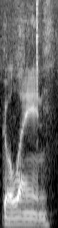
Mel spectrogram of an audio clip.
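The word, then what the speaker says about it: Ghislaine: And then of course there's Galain Max Gain I think it's pronounced Galain uh even though there's an S in it.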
